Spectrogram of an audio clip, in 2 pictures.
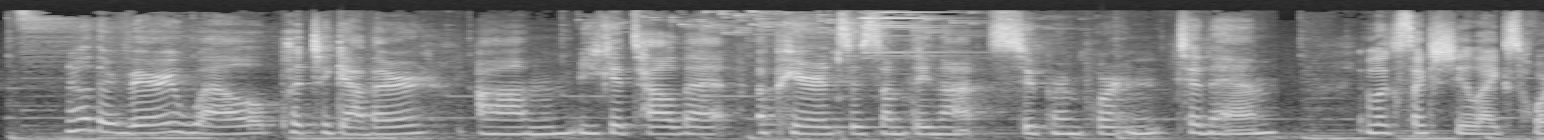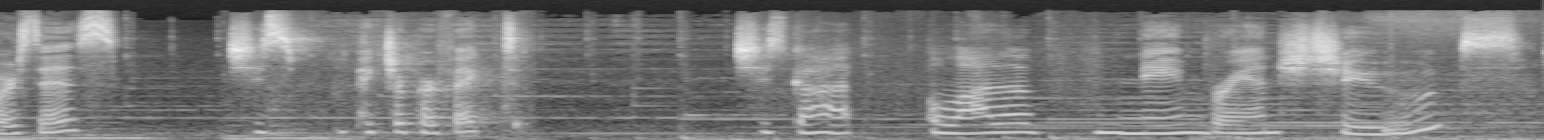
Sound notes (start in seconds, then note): none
